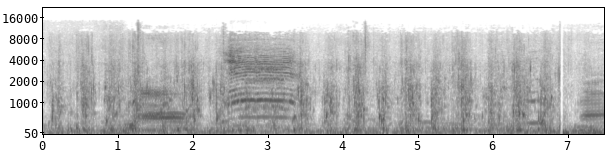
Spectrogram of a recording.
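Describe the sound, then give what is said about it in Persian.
Livestock from the herds of Kuchi nomads bleat a few times, with wavering, nasal cries rising over a constant rough, noisy background. “بیشتر در این گزارش که با صدای مواشی آغاز می‌شود.”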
